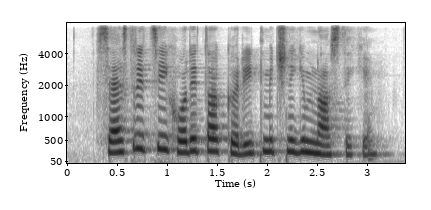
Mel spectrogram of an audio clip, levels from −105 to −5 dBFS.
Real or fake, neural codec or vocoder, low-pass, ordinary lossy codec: real; none; 7.2 kHz; none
